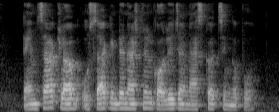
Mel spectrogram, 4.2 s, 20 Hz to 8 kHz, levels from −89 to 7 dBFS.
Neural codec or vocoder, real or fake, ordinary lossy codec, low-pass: none; real; none; 7.2 kHz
